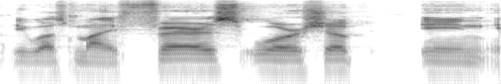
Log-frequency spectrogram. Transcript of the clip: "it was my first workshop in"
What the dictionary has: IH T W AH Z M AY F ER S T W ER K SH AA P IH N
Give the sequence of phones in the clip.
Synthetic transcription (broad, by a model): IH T W AH Z M AY F ER S T W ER SH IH P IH N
